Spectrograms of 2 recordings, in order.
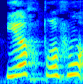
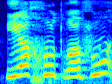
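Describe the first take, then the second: First: The kh sound is held without a vowel. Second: The kh sound is given a short vowel. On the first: The speaker calls it right. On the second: The speaker calls it wrong.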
